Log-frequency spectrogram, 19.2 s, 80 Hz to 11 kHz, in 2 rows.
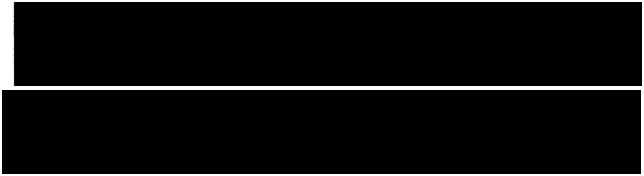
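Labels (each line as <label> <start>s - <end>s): A soft thud. 0.0s - 0.2s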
